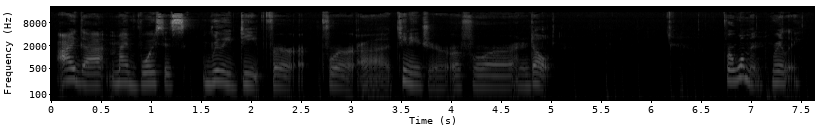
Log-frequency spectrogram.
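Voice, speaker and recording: A woman's voice: lowish voice, unhurried, dark tone. A young adult woman speaking to camera in a reflective motivational monologue, repeating phrases and tossing in conversational asides. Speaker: vlogger.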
